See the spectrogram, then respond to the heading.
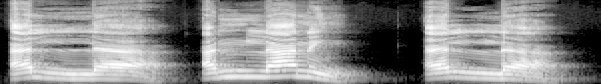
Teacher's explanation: آپ نون کو ڈراپ کریں گے، آپ نون کو نہیں پڑھیں گے، اگنور کریں گے، آپ حمزہ کو ڈائریکٹ لام سے کنیکٹ کریں گے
